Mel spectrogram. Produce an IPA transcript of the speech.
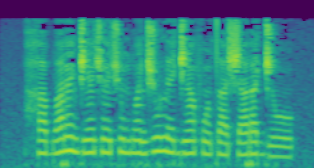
h a˨ b a˨˦ ɾ ɛ̃˦˨ d͡ʒ ɛ̃˧ ʃ ɛ̃˧ ʃ ũ˧ b ã˧ d͡ʒ u˦ l e˧ d͡ʒ ã˧ f ɔ̃˨ t a˨ ʃ a˨˦ ɾ a˧ d͡ʒ ɔ̃˨

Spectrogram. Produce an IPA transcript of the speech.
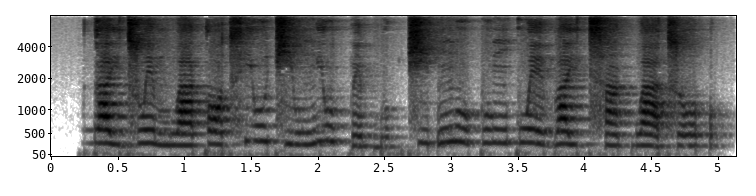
ɡ a˥˧ j d͡z w e˥˧ m w a˧ k ɔ˧ t͡sʰ j u˦ t͡ɕ j u˧ ŋ j u˥˧ p ẽ˨ p̚ b o˨ k̚ t͡ɕ i˦ ʔ ŋ u˥˧ p u˦ ŋ k w e˥˧ b a˥˧ j t͡sʰ ã˦ k̚ w a˥˧ t͡s o˦ ʔ

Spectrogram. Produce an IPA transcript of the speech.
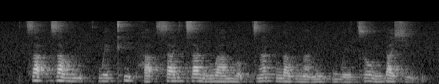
t͡s a˦ ʔ d͡z a˥˧ w ŋ i˨ ʔ pʰ w e˧ kʰ i˦ ʔ h a˨ ʔ s a˦ j d͡z a˥˧ ŋ l w a˧ n̪ o˨ ʔ d͡z ã˦ k̚ n̪ a˦ w n̪ ã˧ ŋ i˨ ʔ m w e˨˩ d͡z o˥˧ ŋ j a˥˧ ɕ i˨ ʔ

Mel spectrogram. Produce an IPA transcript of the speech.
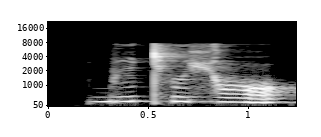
b i cʰ ɯ ç ɔ

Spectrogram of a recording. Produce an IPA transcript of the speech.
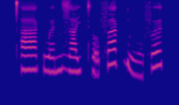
t̪ʰ aː˧ k w ə˨˦ n z a˨˦ j t̪ʰ o̰˧˨ f a˦˥ k̚ ɗ ṳ˨˩ ə̯ f ə˦˥ t̚

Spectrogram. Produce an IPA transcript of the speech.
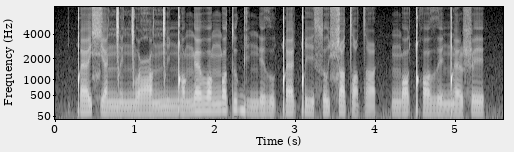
ǃ æ˨˦ ɕ æ˨ ŋ͡ǀ e˨ ŋ͡ǀ o˨ ʕ ɒ˨ ŋ͡ǀ i˨ ŋ͡ǃ ɒ˨ ŋ æ˦ β ɒ˦ ŋ ɒ˦ t u˦ ɡ i˨ ŋ e˨ ð u˨ ǃ æ˦ ǃ i˦˨ s o˦ ɕ u˦ tˤ e˨ tˤ i˨ | ŋ ɒ˨˦ ǃʰ ɒ˨ ð e˨ ŋ͡ǃ æ˨ ʂ e˦

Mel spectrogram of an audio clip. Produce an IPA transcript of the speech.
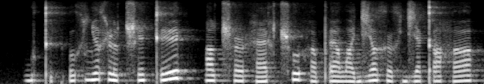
ɡ u kʼ ɪ k ʔ u x ʎ ʌ x ɭ ɪ ʈ͡ʂʰ ɪ kʼ ɪ | ɑ ʈ͡ʂʰ ə˞ h æ x ʈ͡ʂʰ u h ʌ pʼ ɛ lˠ æ d͡ʑ ʌ x ə˞ x d͡ʑ æ kʼ ɑ h ʌ

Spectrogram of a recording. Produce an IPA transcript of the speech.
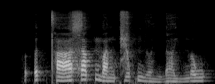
ʔ ə˦˥ t̚ t̪ʰ aː˨˦ s a˦˥ k̚ m a˧ n t͡ɕ ɔ˦˥ p̚ ɲ ə̤ː˨˩ n ɗ a̤˨˩ j ŋ ə˧ w

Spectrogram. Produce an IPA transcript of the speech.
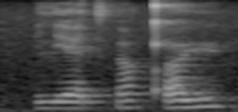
lʲ æ t͡sʼ œ̃ qʼ y

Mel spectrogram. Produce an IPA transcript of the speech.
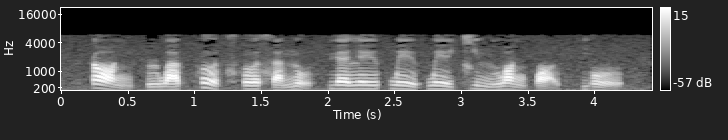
k ɑ˥˩ ŋ | ɻ w ä˧˥ t̪ʰ ɤ˥˩ t͡sʰ ɤ˥ s a˧˥ n o̰˨˩ ʊ̯ t̪ʰ ɥ ɛ˥ l e˥ ɪ̯ f w e˥˧ ɪ̯ f w e˥˧ ɪ̯ t͡ɕ i˥˧ n l w ɑ˥˩ ŋ p ɑ̰˨˩ ʊ̯ t̪ʰ j o˥˩ ʊ̯

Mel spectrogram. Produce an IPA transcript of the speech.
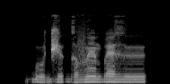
ɓ u˧ d͡ʒ ɨ˦ ɡ ə˧ v ɛ̃˦ b ɛ˦ ɣ ɨ˦

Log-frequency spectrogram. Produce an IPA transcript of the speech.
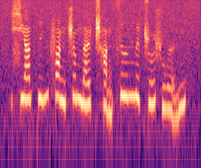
ɕ j ä˧˥ t̪ i˧˥ ŋ f ɑ˥˩ ŋ ʂ ɤ˥ n̪ a˧˥ ɪ̯ ʈ͡ʂʰ ɑ̰˨˩ ŋ s ɹ̩˥ n̪ i˥˩ ʈ͡ʂ u˧˥ ʂ w ə̰˨˩˦ n

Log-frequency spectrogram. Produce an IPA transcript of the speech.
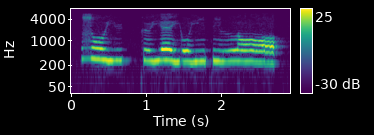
z o j y kː ø j ɛ j o j ĩ t̪ ĩ lː ɔ

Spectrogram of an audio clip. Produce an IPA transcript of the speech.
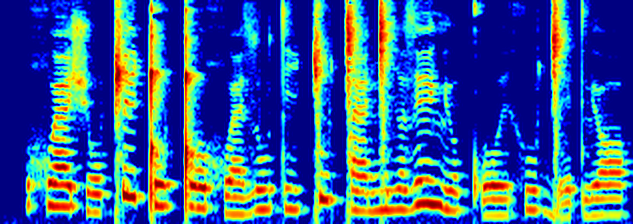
χʷ æ˧ ʃ o˩ ǁ e˥ ǃ o˧ ǃ o˧ χʷ æ˩ z u˧ t i˧ ǀ u˥ ǀ æ˧ ŋ͡ǀ i˧ ə̯ z e˥ lʲ o˧ kʼ o˩ ɪ̯ x u˧ ɡ͡ǀ e˩ t lʲ ɒ˧

